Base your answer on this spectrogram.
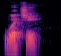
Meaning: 1. case 2. package
- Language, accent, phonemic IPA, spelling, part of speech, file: French, France, /bwa.tje/, boitier, noun, LL-Q150 (fra)-boitier.wav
